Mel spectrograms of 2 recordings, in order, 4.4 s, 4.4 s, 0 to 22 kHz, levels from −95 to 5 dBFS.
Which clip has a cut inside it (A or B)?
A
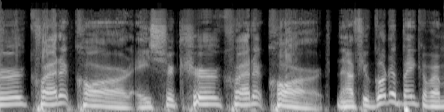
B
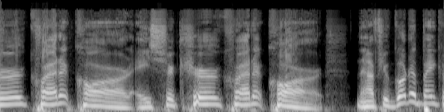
A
